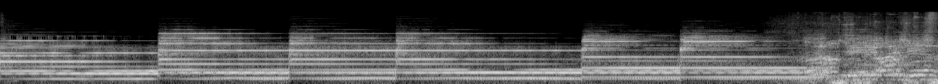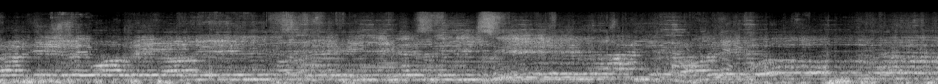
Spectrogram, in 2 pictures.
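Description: Newly consecrated church bells of the Archangel Gabriel church, donated by parishioners' families, ring, starting with a few slow, resonant single strikes, then bursting into loud, rapid, overlapping chiming of many bells together. No voices.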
